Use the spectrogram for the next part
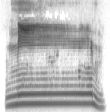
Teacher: দুই ঠোঁটের শুকনো অংশ থেকে উচ্চারিত হয় মিম।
